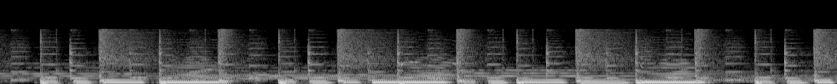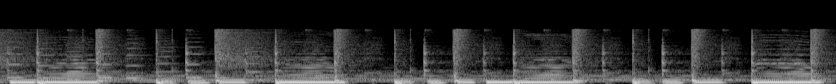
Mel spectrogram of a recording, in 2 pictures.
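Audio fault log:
No faults were heard anywhere in this recording.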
